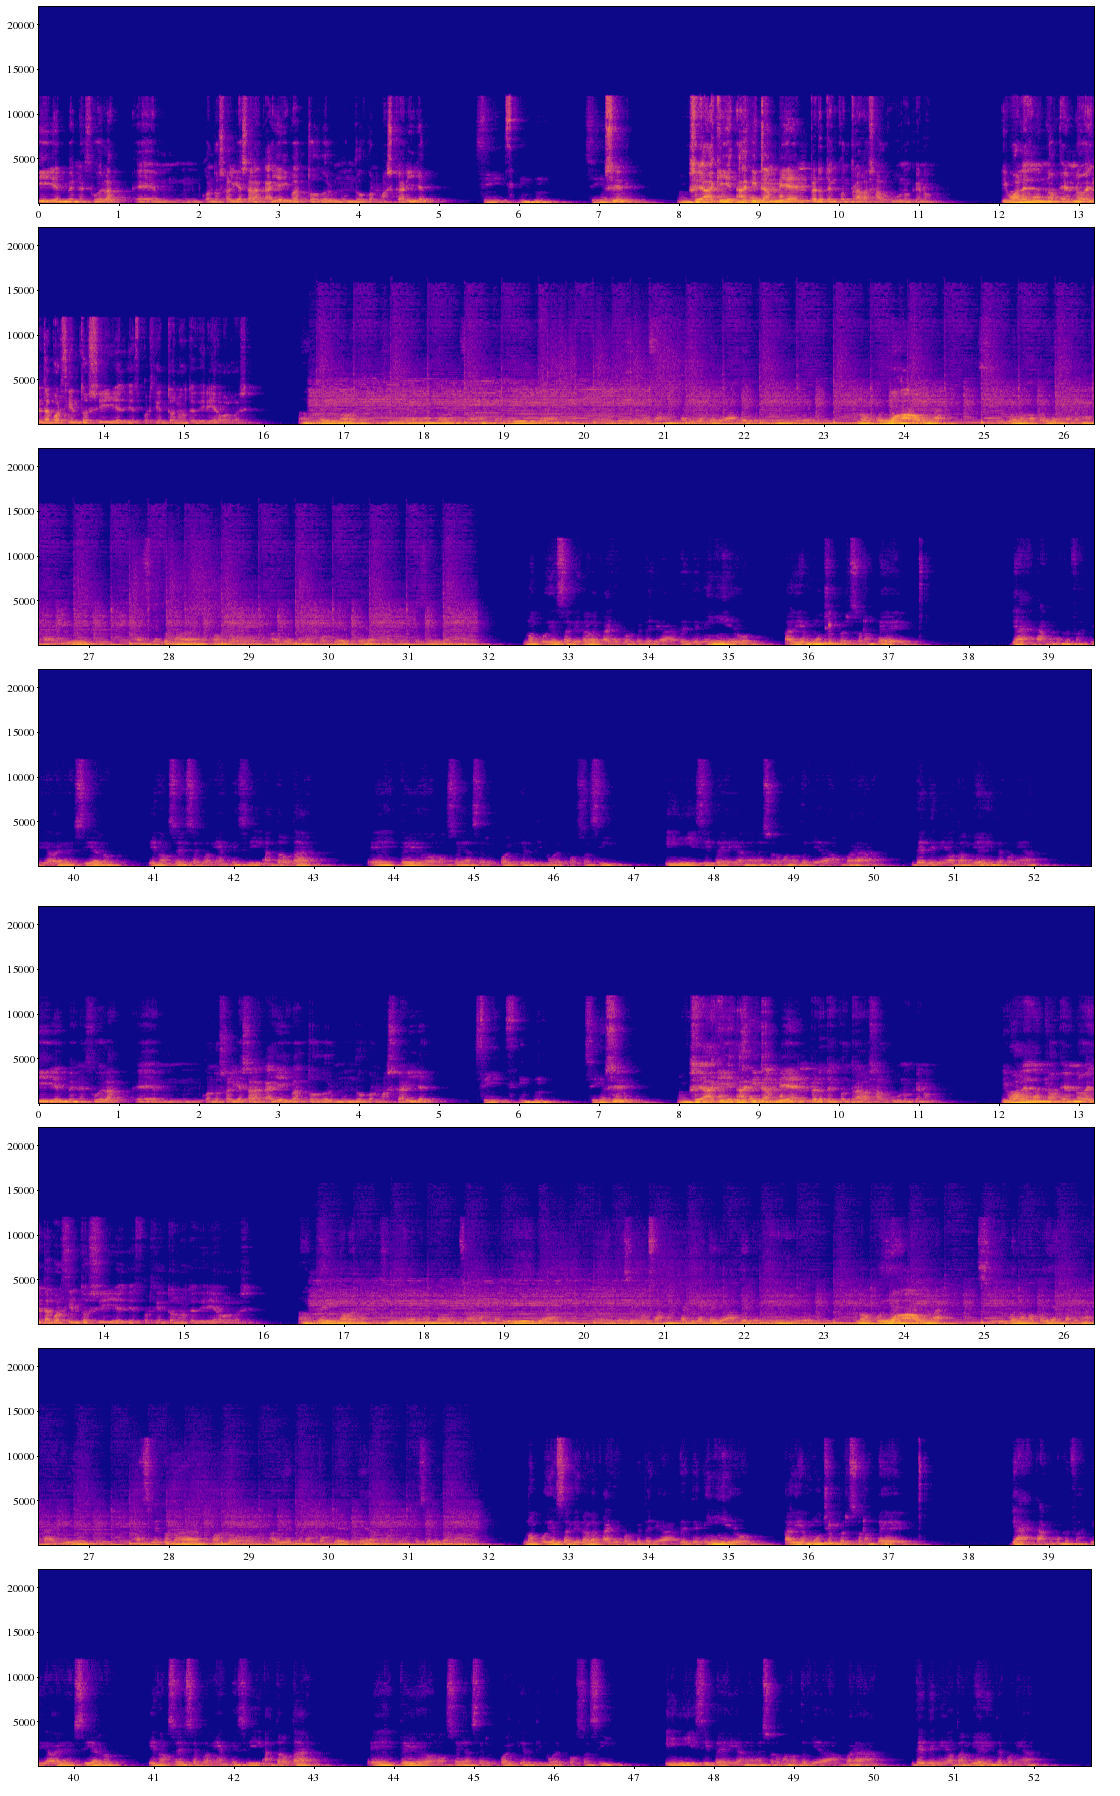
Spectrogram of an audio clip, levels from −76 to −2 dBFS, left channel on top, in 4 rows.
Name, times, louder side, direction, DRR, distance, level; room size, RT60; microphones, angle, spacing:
voice 1, 0.0-4.9 7.1-7.4 8.1-11.2 12.0-15.8 23.8-24.3 36.2-36.3, left 1 dB, 50° left, 1 dB, 2.1 m, -24 dB
voice 2, 5.5-6.4 6.8-7.4 8.0-9.1 12.0-12.9 16.4-19.8 20.2-23.0 23.4-24.5 24.9-27.1 27.6-31.9 32.4-35.3 35.7-37.3 38.5-40.5 40.9-43.1 43.7-46.8 47.4-50.1 50.5-52.0, equal, 70° right, -3 dB, 3.9 m, -23 dB
sound 1, 16.5-31.9, equal, 30° left, 1.5 m, -27 dB
13.5 x 11.0 x 4.1 m, 0.65 s
head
